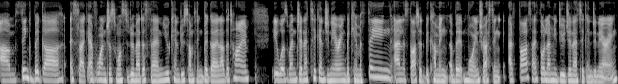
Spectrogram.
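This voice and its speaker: On a very clean recording with a silent background, a woman talks at a very fast pace with hardly any pauses, fairly low pitch, ordinary pitch variation and very even loudness. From Mauritius. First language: French. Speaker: scientist turned content creator. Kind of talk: interview conversation.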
